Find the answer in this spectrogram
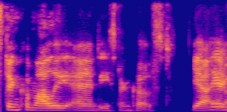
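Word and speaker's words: Trincomalee: And then you've got Trinkuma. And I'm gonna let you've got to pronounce that. Hana. What? Say that. You're so much better with language than I am. It's Trinkumali and Eastern Coast.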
